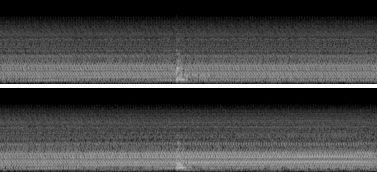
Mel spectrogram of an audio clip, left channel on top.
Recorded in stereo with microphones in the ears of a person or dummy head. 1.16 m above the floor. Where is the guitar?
35° left (ahead or behind), 0.8 m.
